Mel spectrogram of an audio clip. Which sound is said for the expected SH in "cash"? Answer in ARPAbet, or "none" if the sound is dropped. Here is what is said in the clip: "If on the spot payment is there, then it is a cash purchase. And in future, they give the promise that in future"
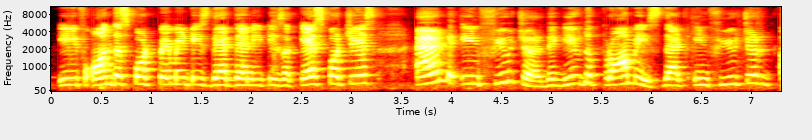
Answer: S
